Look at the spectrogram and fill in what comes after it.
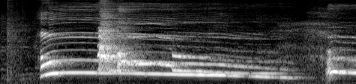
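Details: Domestic dog howling along with its owner as a singing duo, the second part of their song: a long, clear, sliding howl that starts abruptly and slowly falls in pitch, with a brief human vocal burst partway through and a new howl starting at the end.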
